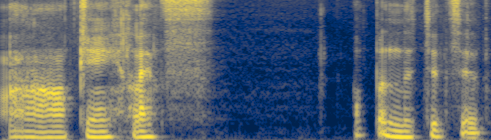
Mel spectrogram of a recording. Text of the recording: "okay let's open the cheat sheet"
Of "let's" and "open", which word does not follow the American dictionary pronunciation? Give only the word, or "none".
none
